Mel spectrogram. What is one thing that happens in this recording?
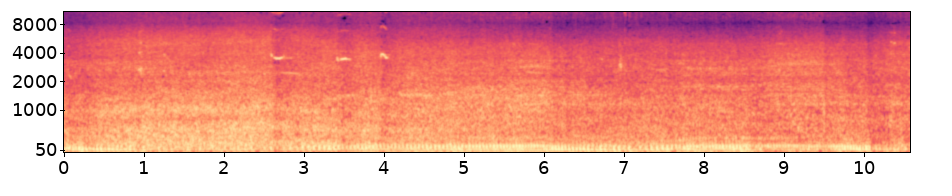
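Water rushes and churns loudly in a strong, steady flow, close by.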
